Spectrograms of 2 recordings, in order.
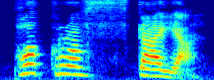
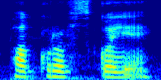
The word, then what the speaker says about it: Pokrovskoye: Pokrovskaya. No. Is it Pokrovskoye? There we go. Pokrovskoye.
